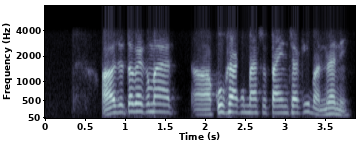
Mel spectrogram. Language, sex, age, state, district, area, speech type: Nepali, male, 18-30, West Bengal, Kalimpong, rural, conversation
